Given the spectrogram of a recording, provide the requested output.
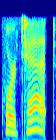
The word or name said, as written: quartet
